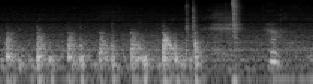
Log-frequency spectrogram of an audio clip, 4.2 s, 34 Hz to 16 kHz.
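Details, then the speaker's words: Live second-trimester pregnancy ultrasound scan in a training session; rapid, regular whooshing fetal heartbeats measured at 136 beats per minute, described as good: normal fetal heartbeat. "here we are 136 beats that's good"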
